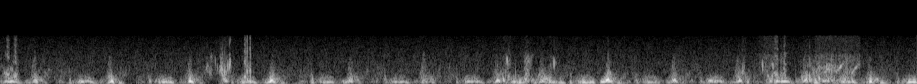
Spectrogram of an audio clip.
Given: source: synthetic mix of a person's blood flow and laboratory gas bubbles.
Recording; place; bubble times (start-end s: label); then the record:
Doppler ultrasound of blood flow; precordium
0.00-0.21 s: bubbles
2.06-2.34 s: bubbles
2.42-2.55 s: bubbles
4.99-5.11 s: bubbles
5.22-5.58 s: bubbles
7.41-7.46 s: bubbles
7.59-7.88 s: bubbles
8.00-8.60 s: bubbles
From the record:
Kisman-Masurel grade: 221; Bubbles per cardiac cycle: several, 3 to 8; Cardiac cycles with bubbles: 10 to 50%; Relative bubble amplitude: barely perceptible (0.100 to 0.250); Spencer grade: 2 (many but less than half of the cardiac periods contain bubble signals, singularly or in groups); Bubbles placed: anywhere in the cardiac cycle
